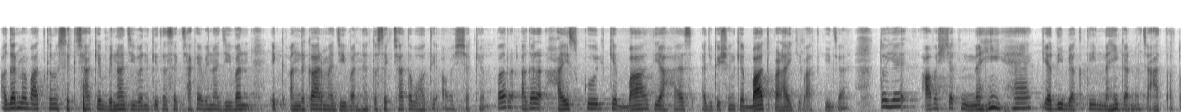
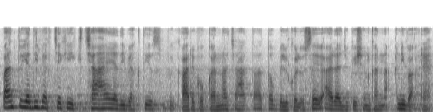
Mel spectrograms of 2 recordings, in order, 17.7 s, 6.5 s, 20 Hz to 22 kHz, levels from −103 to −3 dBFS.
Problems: constant background noise, continuous background conversations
